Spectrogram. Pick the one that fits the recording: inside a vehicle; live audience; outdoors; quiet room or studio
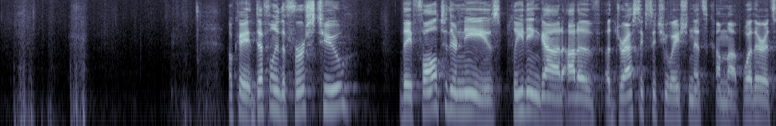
live audience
